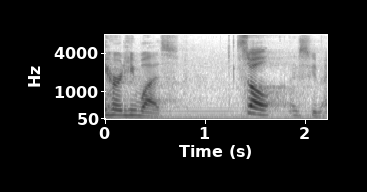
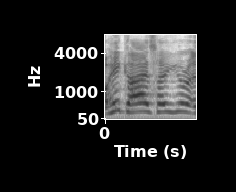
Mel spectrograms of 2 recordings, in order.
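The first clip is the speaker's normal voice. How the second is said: cheery greeting; 6 semitones higher than usual. Retold or imitated. Jesus greeting disciples.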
